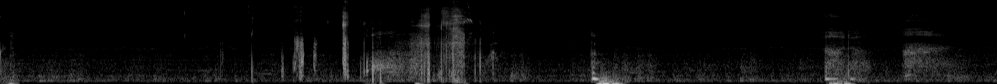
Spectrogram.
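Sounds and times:
ear licking: 0:02.8 - 0:05.0
sensual breathy sighs: 0:08.3 - 0:09.5.

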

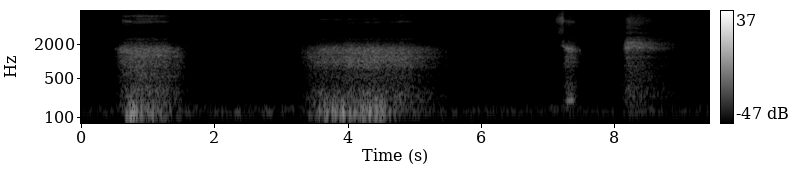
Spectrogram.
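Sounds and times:
person breathing softly: 0:00.5 - 0:01.7, 0:03.3 - 0:05.5, 0:08.1 - 0:09.0.

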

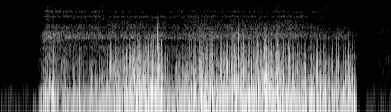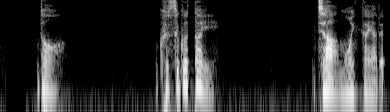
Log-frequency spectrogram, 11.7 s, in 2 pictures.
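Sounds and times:
gentle breath blown into a listener's ear: 0:00.6 - 0:04.9
speech: 0:06.5 - 0:06.8, 0:08.3 - 0:09.1, 0:10.6 - 0:11.7.

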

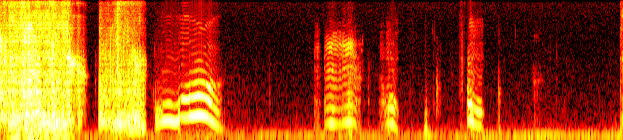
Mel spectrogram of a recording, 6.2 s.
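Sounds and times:
fellatio sounds: 0:00.0 - 0:02.3, 0:03.2 - 0:05.0.

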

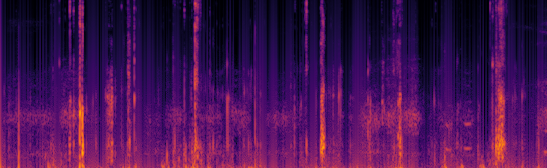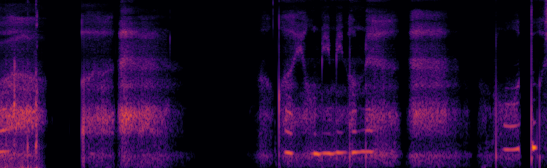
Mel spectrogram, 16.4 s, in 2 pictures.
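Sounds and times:
slow sticky ear licking sounds in the right ear: 0:00.0 - 0:08.8.

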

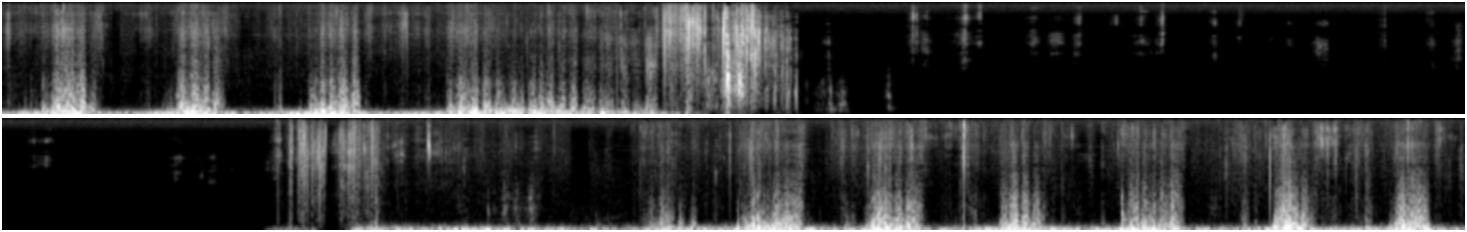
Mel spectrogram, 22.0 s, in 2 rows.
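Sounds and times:
ear pick scraping deep in the ear: 0:00.0 - 0:05.2, 0:13.0 - 0:21.9.

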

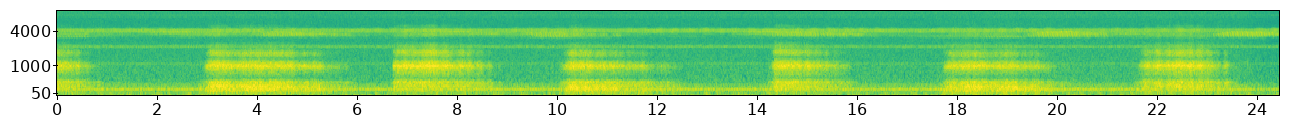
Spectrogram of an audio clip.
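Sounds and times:
sleep breathing on the right side: 0:03.0 - 0:05.9, 0:06.7 - 0:08.8, 0:10.1 - 0:12.4, 0:14.2 - 0:15.9, 0:17.7 - 0:20.0, 0:21.6 - 0:23.6.

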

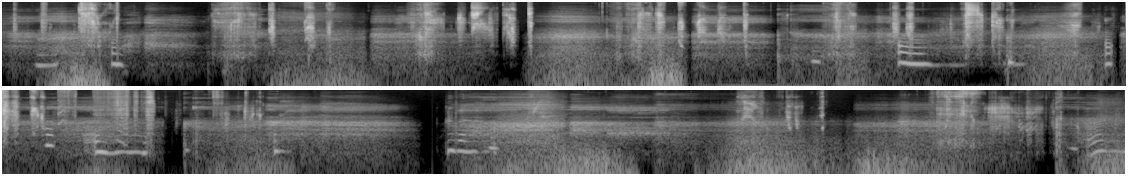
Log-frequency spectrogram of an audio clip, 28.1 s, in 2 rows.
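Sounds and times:
wet sucking sounds: 0:00.0 - 0:01.6, 0:02.6 - 0:17.6, 0:23.1 - 0:24.4, 0:25.4 - 0:28.0
breathing in both ears: 0:00.0 - 0:02.6, 0:03.4 - 0:05.3, 0:06.7 - 0:11.2, 0:12.6 - 0:13.8, 0:16.4 - 0:19.3, 0:20.0 - 0:26.2.

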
